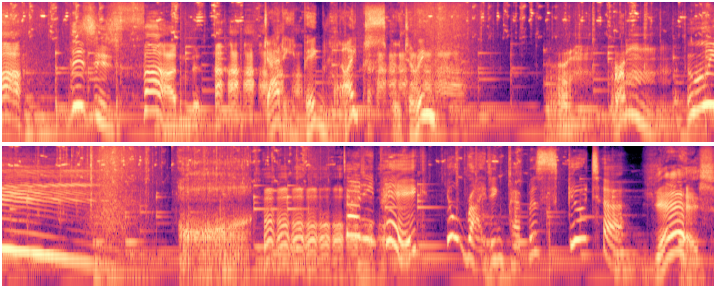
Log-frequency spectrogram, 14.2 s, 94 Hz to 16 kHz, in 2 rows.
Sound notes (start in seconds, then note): 0.1 laughs; 9.3 snorts and laughs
